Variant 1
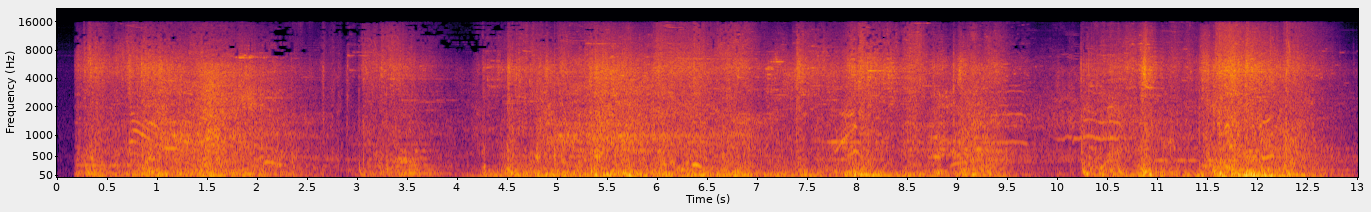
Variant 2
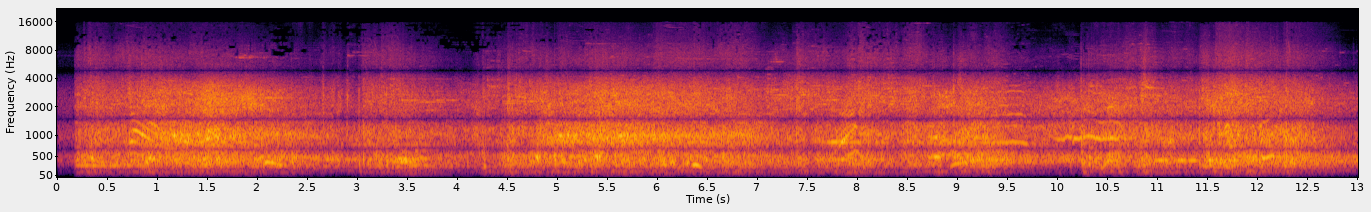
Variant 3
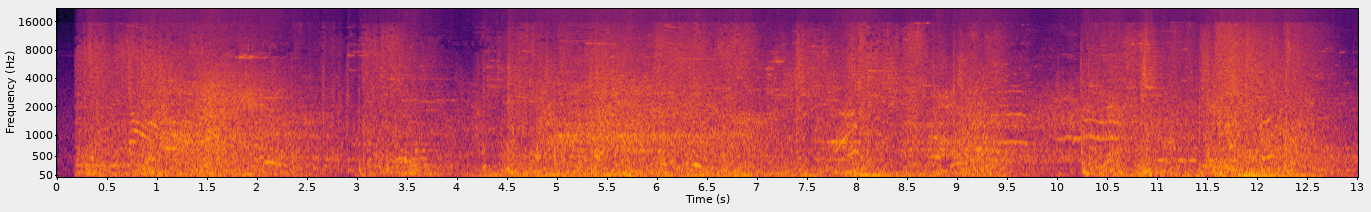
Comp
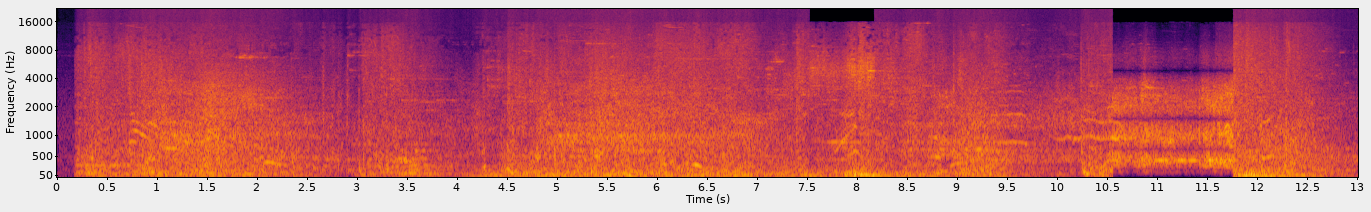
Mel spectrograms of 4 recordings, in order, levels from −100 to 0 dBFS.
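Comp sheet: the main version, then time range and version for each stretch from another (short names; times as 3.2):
3
7.52–8.17 from 1
10.55–11.76 from 2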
